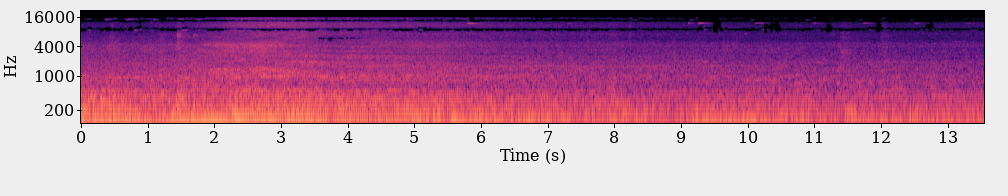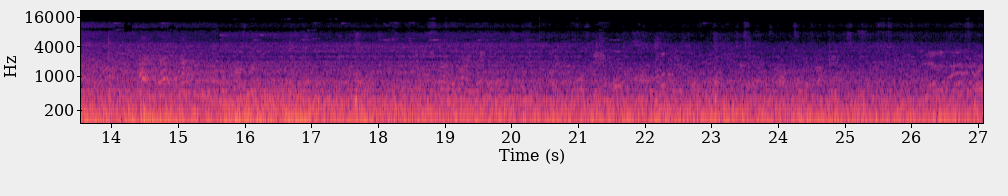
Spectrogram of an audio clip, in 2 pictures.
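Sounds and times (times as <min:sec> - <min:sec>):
traffic hum: 0:00.0 - 0:27.0
vehicle engine rumble: 0:00.0 - 0:27.0.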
